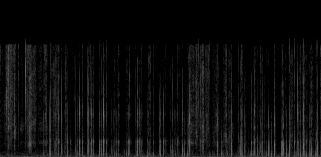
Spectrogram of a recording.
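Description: Long nails tap and scratch the faces of a small faceted wooden pot holding an artificial cactus. Rapid, dry, bright clicks blend with scratchy, crinkly rustling in a quiet, busy stream, with a faint steady low hum underneath.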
